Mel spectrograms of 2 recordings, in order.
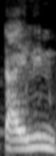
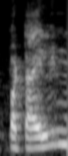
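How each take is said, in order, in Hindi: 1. इस शब्द की शुरुआत t की आवाज़ से होती है, p साइलेंट है। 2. इस शब्द की शुरुआत में p की आवाज़ बोली जाती है। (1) "टाइलिन बोलिएगा, पी साइलेंट होता है" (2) "अब इसको पटाइलिन मत बोलिएगा"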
